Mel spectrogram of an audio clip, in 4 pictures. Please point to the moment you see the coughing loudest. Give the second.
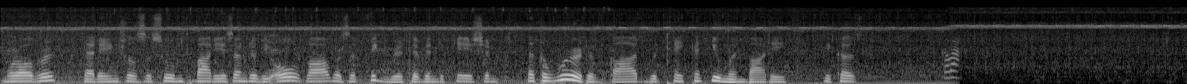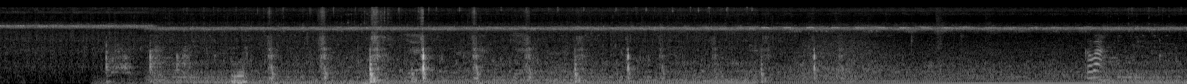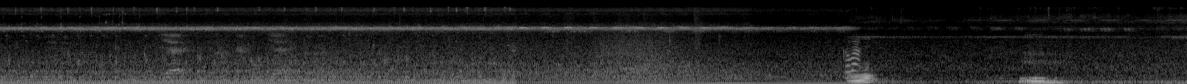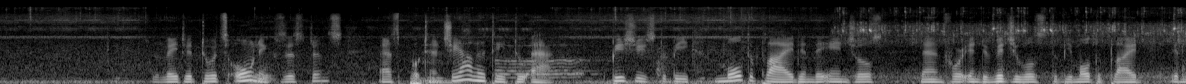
41 s.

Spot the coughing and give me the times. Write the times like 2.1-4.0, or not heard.
40.5-42.4.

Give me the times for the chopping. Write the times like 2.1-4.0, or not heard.
12.8-20.2.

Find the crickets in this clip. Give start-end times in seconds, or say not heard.
0.0-47.4.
